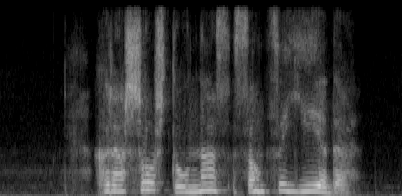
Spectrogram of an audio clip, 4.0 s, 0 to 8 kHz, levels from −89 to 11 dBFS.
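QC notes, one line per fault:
1.43–1.57 s and 3.31–3.53 s, VoIP packet loss concealed by the speech codec: a single 20 ms gap, then about 100 ms lost in bursts scattered over 200 ms, longest 40 ms. The decoder repeats its last pitch and filter at falling gain, so the speech is stretched into a buzzy tone or coloured noise that fades, recovering slowly. On a spectrogram, harmonics stretch into flat, dimming stripes; the waveform shows a periodic, decaying envelope.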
